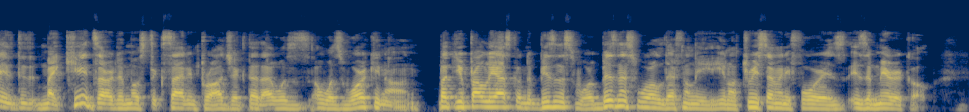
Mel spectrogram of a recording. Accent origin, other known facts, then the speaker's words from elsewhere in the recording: Israel; English is a second language; I was born and raised in Israel, and Israel is doing a lot in R&D.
